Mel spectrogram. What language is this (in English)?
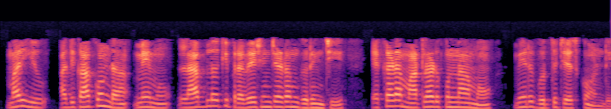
Telugu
